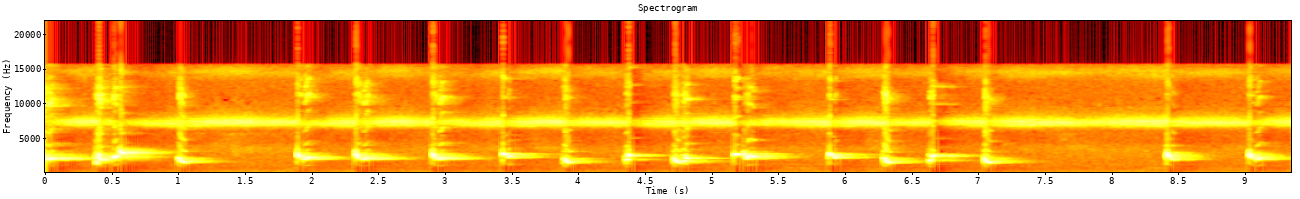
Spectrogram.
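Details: A sooty-headed bulbul delivers a lengthy stream of short, loud, falling whistled notes, a lure song meant to set other bulbuls singing fast. Notes come roughly every half second with small pitch changes, over a steady high background whine.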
